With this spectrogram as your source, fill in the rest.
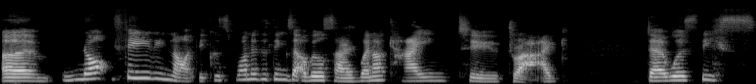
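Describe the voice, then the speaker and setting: Recorded very cleanly against a silent background, a woman with a Birmingham accent talks at a very slow pace. Her medium-pitched voice moves with lively intonation. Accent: Brummie. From Birmingham, English Midlands. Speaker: drag king and comedian. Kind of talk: interview chat. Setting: studio sofa. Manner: animated.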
